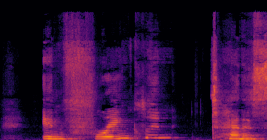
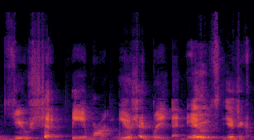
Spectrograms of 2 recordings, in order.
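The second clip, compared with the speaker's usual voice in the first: lower, soft, preachy scolding; lecturing woman; 7 semitones lower, 4 dB quieter than usual. Retold or imitated. The older woman lectures the narrator, low and preachy. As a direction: lecture her like a know-it-all.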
